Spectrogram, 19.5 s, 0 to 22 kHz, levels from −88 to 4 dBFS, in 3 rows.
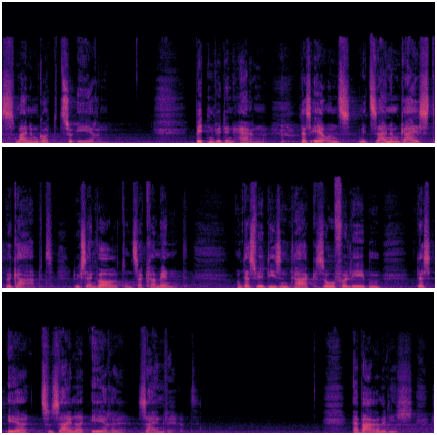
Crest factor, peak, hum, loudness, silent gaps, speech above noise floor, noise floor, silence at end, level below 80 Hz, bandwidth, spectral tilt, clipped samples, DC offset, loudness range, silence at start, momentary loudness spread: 26 dB; -14 dBFS; none; -37 LUFS; none; 28 dB; -65 dBFS; 0 s; -56 dBFS; 16.5 kHz; -3.5 dB/octave; under 0.1%; under 0.1%; 8 LU; 0 s; 19 LU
